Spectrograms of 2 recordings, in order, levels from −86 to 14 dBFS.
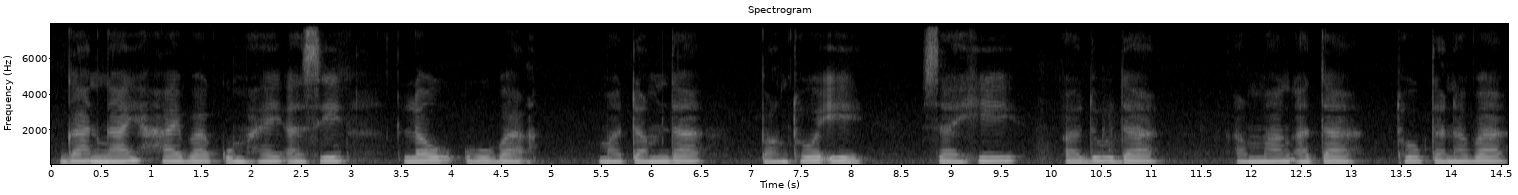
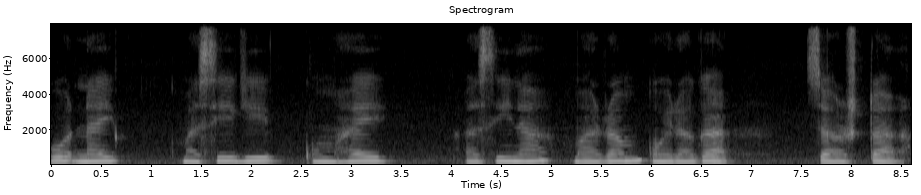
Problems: background sounds at intervals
